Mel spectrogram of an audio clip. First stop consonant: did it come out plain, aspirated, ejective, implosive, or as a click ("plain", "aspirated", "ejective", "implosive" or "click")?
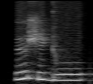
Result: plain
